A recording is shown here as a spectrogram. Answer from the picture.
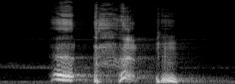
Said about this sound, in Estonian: … astus rahva ette ja köhatas hääle puhtaks.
